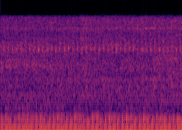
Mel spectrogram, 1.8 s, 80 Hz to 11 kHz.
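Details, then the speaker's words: Mini Cooper S R56 at first start after front-end reassembly, check engine light on: loud, rapid chuffing at idle over a deep engine beat. Big exhaust blow because the V-band clamp was not done up. "yeah so quite happy it lives i've got a massive blow on the exhaust i knew i would do um because my v bang clamp i was on my own i couldn't get it done"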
